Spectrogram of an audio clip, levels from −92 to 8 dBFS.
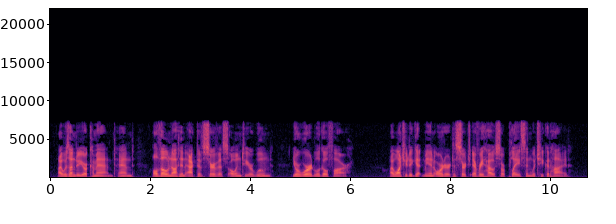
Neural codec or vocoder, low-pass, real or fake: none; 7.2 kHz; real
